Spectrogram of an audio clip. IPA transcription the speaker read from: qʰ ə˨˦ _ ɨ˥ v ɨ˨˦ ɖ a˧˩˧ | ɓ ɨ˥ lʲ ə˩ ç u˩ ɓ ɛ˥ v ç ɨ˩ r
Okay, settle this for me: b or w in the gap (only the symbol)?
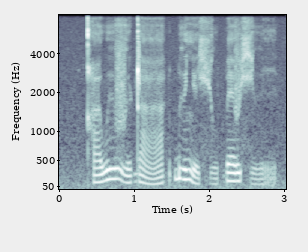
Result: w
